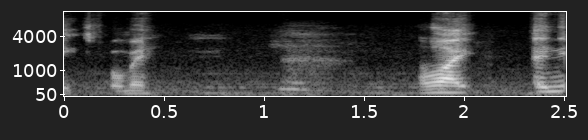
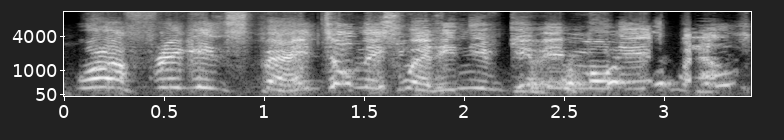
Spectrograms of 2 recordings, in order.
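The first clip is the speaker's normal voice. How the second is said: loud, much higher outraged yell; outraged shout; 13 semitones higher, 9 dB louder than usual. Retold or imitated. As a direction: shout in disbelief at the wife. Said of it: "I said".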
